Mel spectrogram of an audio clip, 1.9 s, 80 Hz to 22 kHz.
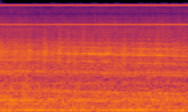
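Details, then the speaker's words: Clausing 5900/6903 14-inch metal lathe variable-speed drive after crosshaft repair, at full 60 cycles, top of speed range: steady even hum with constant high whine, no knocks or grinding, far quieter than before; normal. "that is dead quiet not even anything close to how it used to be now we're not running very fast full sixty cycles on there"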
